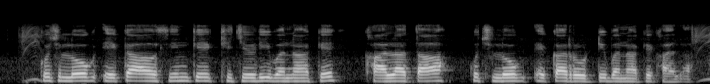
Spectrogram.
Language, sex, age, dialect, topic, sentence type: Bhojpuri, male, 25-30, Northern, agriculture, statement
